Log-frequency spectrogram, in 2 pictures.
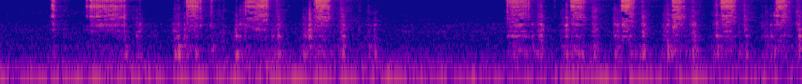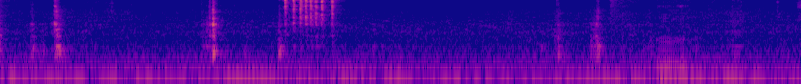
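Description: Socket ratchet clicking in quick runs as a bolt on the intake manifold is turned, up to about five clicks a second, with a short rasp a little past the middle. A low steady hum runs underneath.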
